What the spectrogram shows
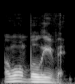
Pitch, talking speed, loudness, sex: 115 Hz, 315 wpm, -13 LUFS, male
